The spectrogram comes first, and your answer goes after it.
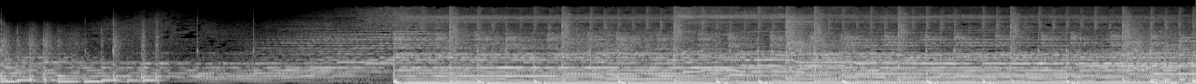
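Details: Electronic music with a steady beat plays throughout, starting quieter and then swelling, with no animal sound.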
